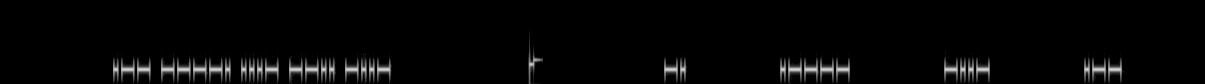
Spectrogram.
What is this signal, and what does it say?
Morse code, heard as a keyed tone, about 31 wpm, spaced as for 14 wpm, 700 Hz. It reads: W9VZX N1XW
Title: USA Call Signs - 8x Character Spacing - 30wpm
